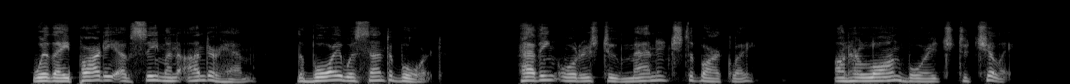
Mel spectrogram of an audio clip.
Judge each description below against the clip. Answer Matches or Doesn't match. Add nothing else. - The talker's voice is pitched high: Doesn't match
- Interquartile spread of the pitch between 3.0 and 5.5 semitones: Matches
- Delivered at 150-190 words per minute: Doesn't match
